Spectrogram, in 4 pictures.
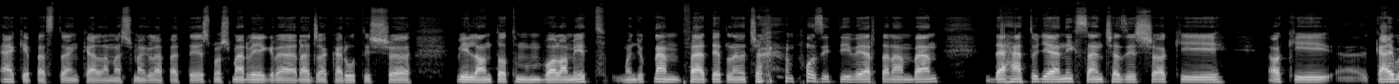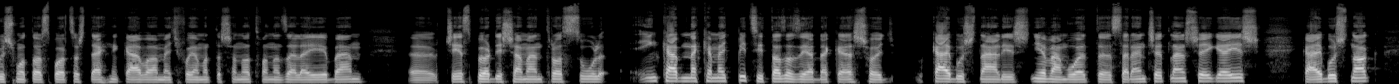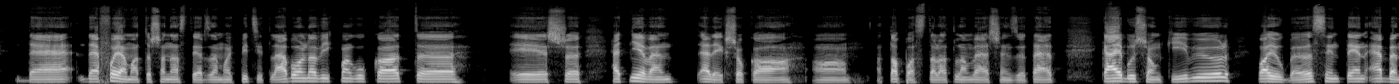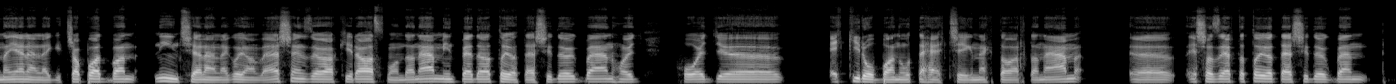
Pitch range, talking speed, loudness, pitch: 110-130 Hz, 115 wpm, -19 LUFS, 120 Hz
